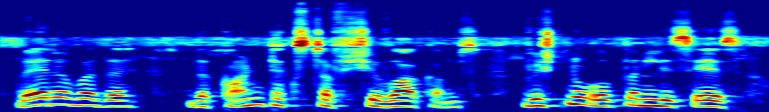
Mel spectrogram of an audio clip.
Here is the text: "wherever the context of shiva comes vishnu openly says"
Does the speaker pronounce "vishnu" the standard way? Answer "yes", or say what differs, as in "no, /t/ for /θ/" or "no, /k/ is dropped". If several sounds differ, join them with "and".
yes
